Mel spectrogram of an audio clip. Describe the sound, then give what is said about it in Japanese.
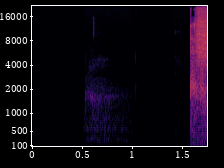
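A short burst of fizzing, crackling carbonated foam being worked in the hands, with a fine popping texture, followed after a brief pause by a sudden loud rush of noise. “あわあわパチパチ。”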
